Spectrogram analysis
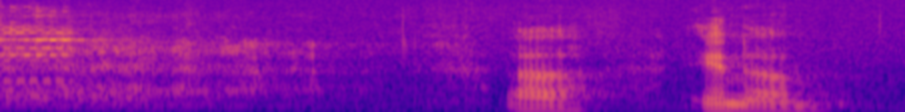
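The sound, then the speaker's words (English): A phone rings in the audience, its electronic tone held steady for a couple of seconds, then fades as a man's voice speaks two short phrases. “excuse me, everybody turn your phones off.”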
